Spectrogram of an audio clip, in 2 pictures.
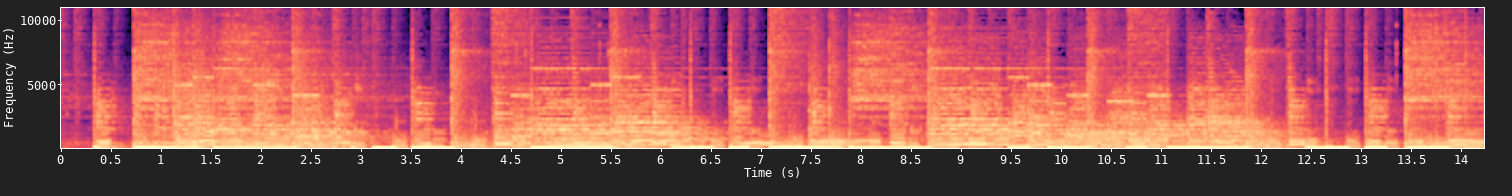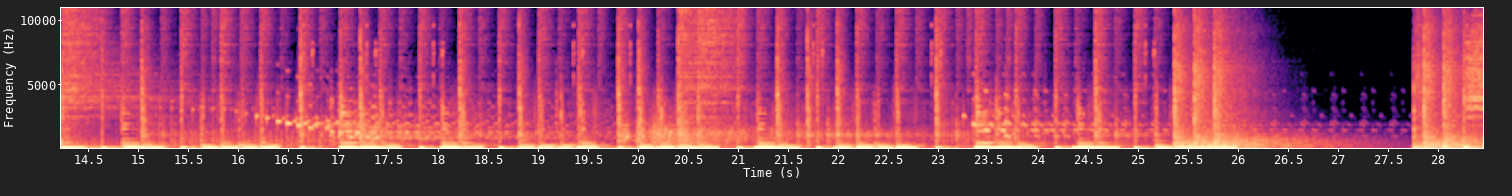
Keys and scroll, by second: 8.5 Return, 11.7 ctrl+j, 14.6 ctrl+e.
